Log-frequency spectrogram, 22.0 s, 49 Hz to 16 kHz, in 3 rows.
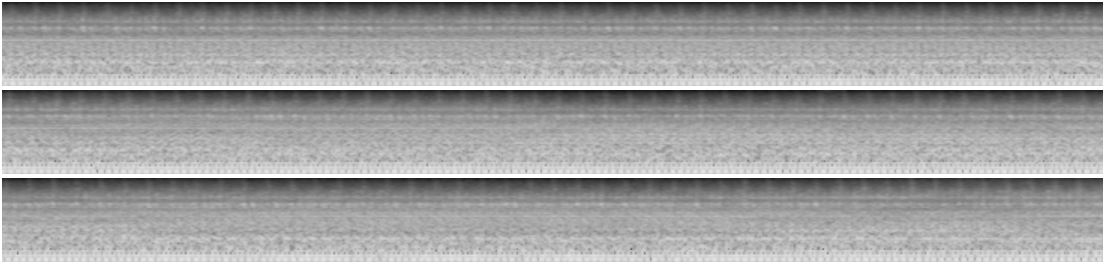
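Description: CAT D11 bulldozer's diesel engine idling steadily, with a steady high tone over it, while it drives the air-conditioning compressor during refrigerant charging.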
